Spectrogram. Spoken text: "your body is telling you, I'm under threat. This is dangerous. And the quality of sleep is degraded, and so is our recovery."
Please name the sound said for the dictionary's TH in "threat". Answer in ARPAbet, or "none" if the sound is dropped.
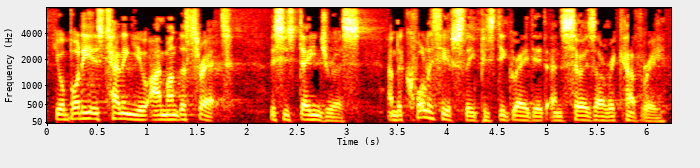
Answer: TH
